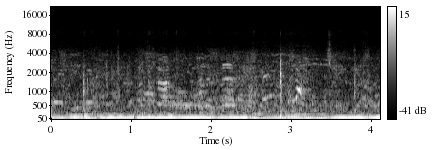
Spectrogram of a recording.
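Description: Scattered voices of players and onlookers chatting, over a steady low hum, with a few faint knocks.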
